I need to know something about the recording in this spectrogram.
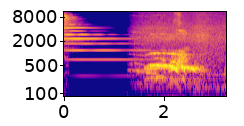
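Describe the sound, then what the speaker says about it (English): A wrestling ring bell at a pro wrestling training session in the Philippines rings once, clear and close, and its tone rings out before a burst of loud crowd cheering and voices takes over. "Ring the bell."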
